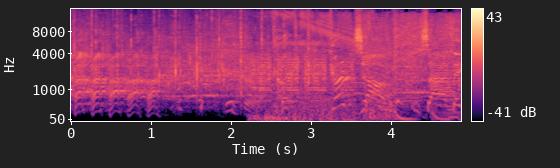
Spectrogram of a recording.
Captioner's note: laughter; crowd cheers, applauds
